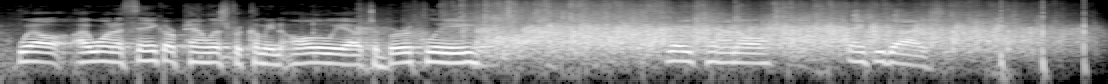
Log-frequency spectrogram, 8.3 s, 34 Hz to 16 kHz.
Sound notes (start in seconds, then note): 3.0 applause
